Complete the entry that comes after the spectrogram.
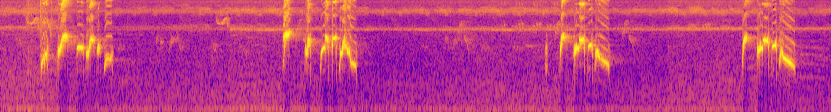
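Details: Red-whiskered bulbul performing 'bernle' style song to urge other birds on: four lively whistled phrases roughly every three seconds, each a quick cluster of rising and falling notes ending on a lower slur.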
